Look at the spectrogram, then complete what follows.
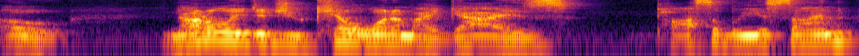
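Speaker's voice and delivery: ordinary talk, nothing marked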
